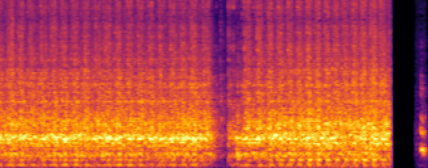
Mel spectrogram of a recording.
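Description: Sewing machine running a double seam on a denim purse made from old jeans, a steady close whirring stitch that dips briefly, resumes, then stops abruptly near the end.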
